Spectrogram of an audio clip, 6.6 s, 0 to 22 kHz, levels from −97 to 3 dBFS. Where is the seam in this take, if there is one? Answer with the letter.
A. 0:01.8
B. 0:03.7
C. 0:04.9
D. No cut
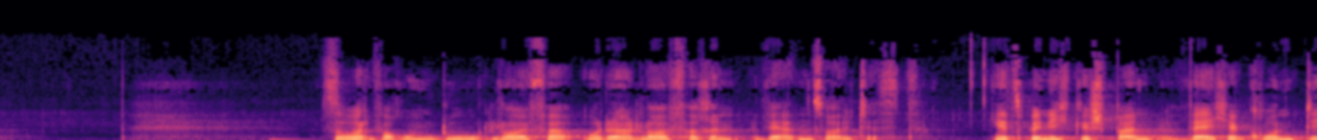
A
